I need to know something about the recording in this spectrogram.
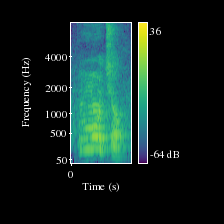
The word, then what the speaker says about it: mucho: bye no chain chain how Che is pronounced in Spanish like Church in English she pronounce it for example mucho mucho means much e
